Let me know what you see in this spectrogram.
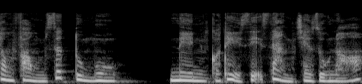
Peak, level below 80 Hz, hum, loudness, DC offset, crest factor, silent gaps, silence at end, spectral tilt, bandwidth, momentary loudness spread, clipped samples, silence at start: -6 dBFS; -64 dBFS; none; -22 LUFS; under 0.1%; 14 dB; none; 0 s; -6.5 dB/octave; 12 kHz; 4 LU; under 0.1%; 0 s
